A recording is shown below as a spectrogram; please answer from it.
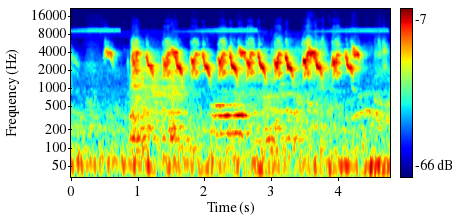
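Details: A blue Indian ringneck (rose-ringed) parakeet, a pet, gives a rapid series of harsh, high chattering notes, several a second, with a steady electronic whine and a brief low hum behind.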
